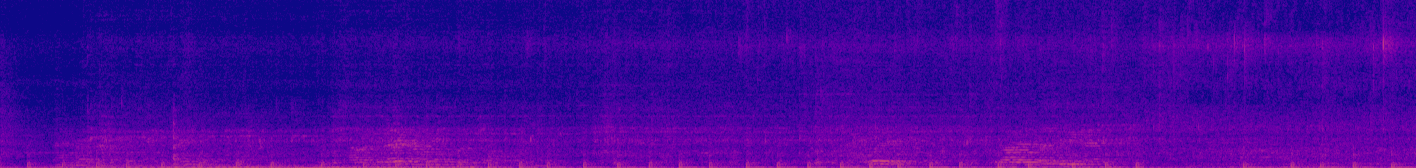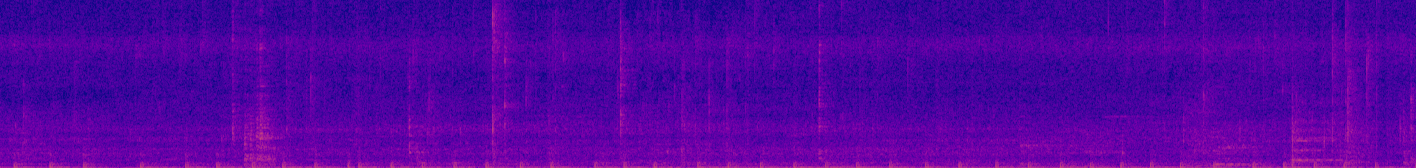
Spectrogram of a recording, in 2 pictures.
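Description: Oil sizzles and crackles steadily in a hot pan.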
